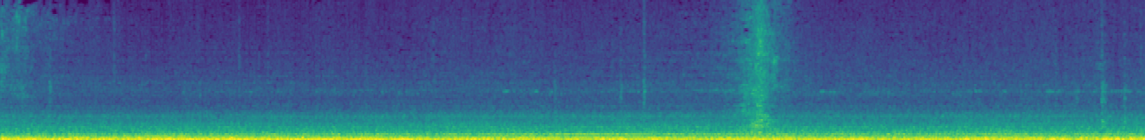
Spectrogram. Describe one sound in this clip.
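A car's engine hums and its tyres roll steadily over smooth pavement.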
